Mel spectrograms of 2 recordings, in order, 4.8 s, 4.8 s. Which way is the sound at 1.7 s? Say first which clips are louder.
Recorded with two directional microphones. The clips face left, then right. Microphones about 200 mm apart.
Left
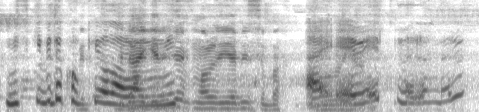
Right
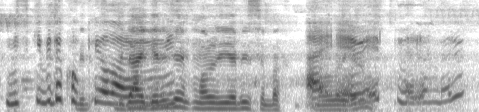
Right 5 dB; 40° right (ahead or behind).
